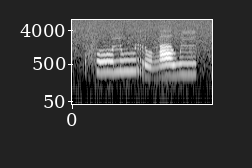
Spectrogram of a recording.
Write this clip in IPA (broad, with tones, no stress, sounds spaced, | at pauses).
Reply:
f oː˦ n uː˦ r o˨ ŋ aː˦ w ĩ˦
